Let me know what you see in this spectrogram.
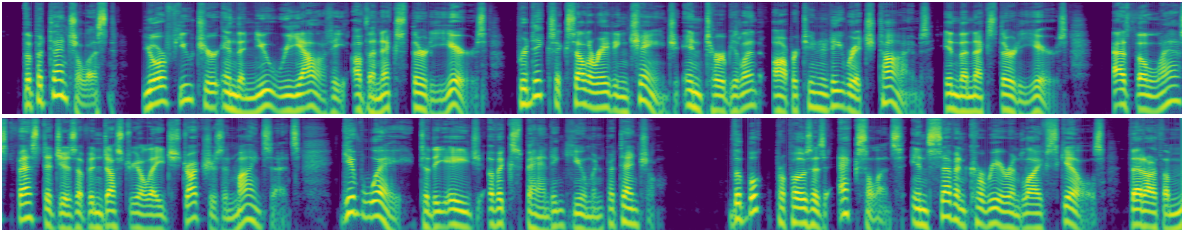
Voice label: Audiobook Nonfiction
